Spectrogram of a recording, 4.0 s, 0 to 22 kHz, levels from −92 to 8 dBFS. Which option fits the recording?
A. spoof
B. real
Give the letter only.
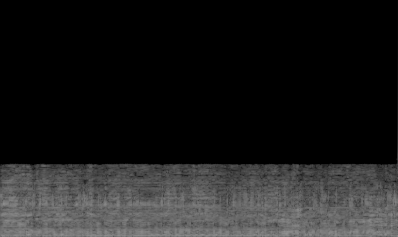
A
